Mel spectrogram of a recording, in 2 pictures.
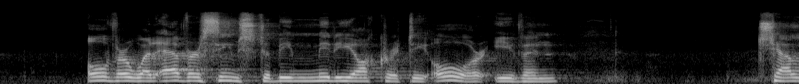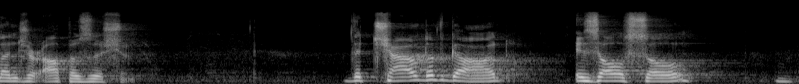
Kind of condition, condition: setting, large echoing room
